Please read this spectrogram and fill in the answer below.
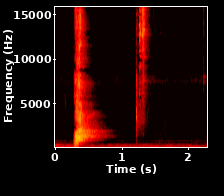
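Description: A Maltese puppy gives one short bark, the loudest sound here, followed about a second later by a brief high click.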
